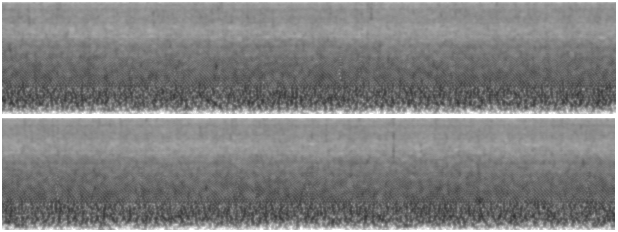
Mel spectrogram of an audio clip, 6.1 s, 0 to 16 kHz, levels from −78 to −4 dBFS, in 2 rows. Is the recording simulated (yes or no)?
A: yes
